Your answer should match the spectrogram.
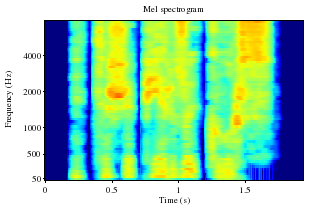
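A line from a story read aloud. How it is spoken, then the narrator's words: Amazed mutter. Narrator (Russian): Изумленно пробормотала она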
